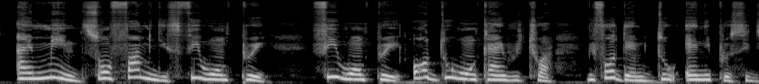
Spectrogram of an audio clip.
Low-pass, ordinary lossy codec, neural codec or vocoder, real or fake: none; none; vocoder, 48 kHz, 128 mel bands, Vocos; fake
